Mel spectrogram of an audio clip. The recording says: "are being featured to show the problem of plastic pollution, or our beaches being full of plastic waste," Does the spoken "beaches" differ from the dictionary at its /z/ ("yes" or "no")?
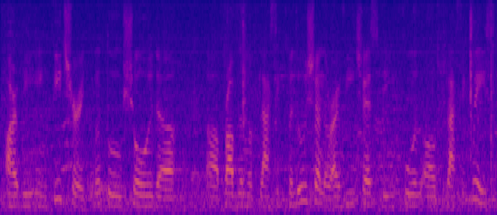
yes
